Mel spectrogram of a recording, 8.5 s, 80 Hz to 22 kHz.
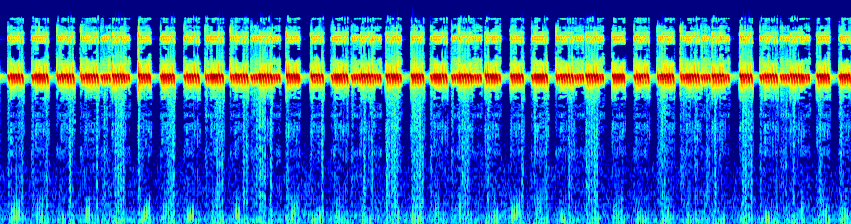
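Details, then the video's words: Two crickets heard right at the microphone, producing a continuous series of thin, high chirps at roughly 240 per minute, rhythmic but slightly irregular, without background noise. "Two Crickets Chirp Sounds"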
